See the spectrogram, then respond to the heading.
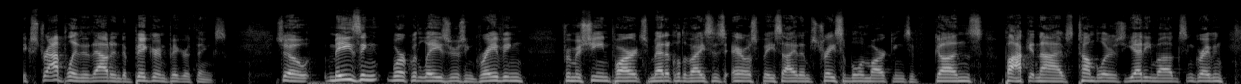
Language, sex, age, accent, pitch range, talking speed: English, male, 40-59, American, 155-200 Hz, 150 wpm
